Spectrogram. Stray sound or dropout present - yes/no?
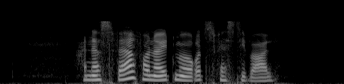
no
